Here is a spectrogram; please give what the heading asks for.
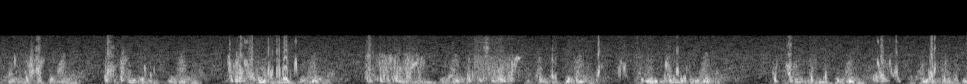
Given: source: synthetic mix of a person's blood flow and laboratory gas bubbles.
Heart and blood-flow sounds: Doppler ultrasound of blood flow; precordium
0.11-0.46 s: bubbles
1.03-1.30 s: bubbles
1.36-1.58 s: bubbles
2.24-3.00 s: bubbles
3.65-4.25 s: bubbles
4.65-5.33 s: bubbles
5.50-5.59 s: bubbles
5.73-5.83 s: bubbles
5.95-6.04 s: bubbles
6.17-6.29 s: bubbles
6.33-6.54 s: bubbles
6.62-6.91 s: bubbles
7.70-7.81 s: bubbles
7.85-7.96 s: bubbles
8.08-8.17 s: bubbles
8.22-8.30 s: bubbles
8.71-9.02 s: bubbles
9.20-9.60 s: bubbles
From the record:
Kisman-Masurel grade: 243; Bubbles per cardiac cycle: several, 3 to 8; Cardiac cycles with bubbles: 100%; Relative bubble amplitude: loud (0.450 to 0.775); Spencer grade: 3 (all of the cardiac periods contain showers or single bubble signals, but not dominating or overriding the cardiac motion signals); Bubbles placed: only in the low amplitude regions of the cardiac cycle

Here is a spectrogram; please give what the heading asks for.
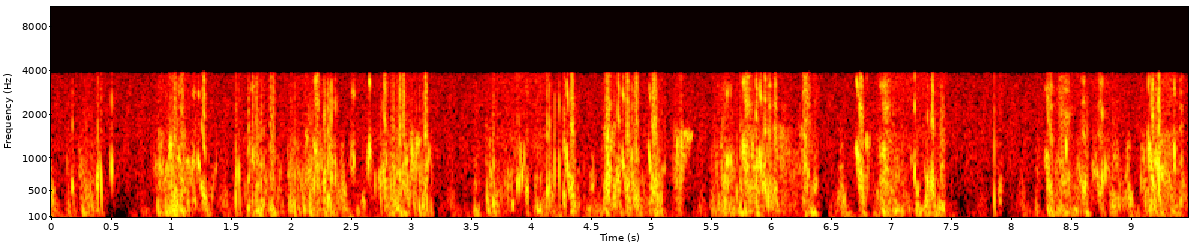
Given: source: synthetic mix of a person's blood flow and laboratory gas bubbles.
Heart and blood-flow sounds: Doppler ultrasound of blood flow; precordium
0.12-0.55 s: bubbles
0.85-1.40 s: bubbles
1.52-2.42 s: bubbles
2.49-3.21 s: bubbles
3.52-4.43 s: bubbles
4.59-5.14 s: bubbles
5.19-5.36 s: bubbles
5.49-6.43 s: bubbles
6.70-7.49 s: bubbles
7.83-7.96 s: bubbles
8.21-8.96 s: bubbles
9.07-9.49 s: bubbles
From the record:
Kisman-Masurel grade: 444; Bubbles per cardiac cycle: continuous sound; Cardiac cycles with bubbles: 100%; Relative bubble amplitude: maximal (0.775 to 0.999); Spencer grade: 4 (maximum detectable bubble signal sounding continuously throughout systole and diastole of every cardiac period, and overriding the amplitude of the normal cardiac signals); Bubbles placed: only in the low amplitude regions of the cardiac cycle

